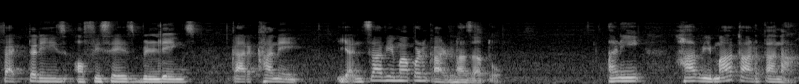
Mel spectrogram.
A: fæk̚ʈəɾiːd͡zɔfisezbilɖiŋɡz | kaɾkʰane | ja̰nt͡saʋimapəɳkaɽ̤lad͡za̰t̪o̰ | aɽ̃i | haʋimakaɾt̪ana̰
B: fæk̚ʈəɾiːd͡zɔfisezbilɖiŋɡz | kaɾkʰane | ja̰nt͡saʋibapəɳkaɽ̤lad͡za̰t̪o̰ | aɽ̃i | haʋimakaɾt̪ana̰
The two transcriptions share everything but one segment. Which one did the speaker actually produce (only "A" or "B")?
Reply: A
